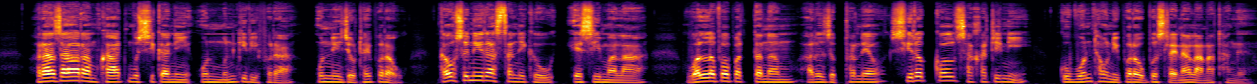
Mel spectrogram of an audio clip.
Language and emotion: Bodo, neutral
